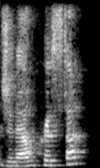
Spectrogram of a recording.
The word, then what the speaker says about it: Janelle Christa: So is it Janelle, Christa? – Yes, you got it.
